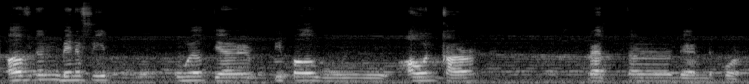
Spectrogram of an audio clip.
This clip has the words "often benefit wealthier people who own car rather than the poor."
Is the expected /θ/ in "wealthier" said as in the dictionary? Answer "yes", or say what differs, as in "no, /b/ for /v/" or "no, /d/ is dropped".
no, /t/ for /θ/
